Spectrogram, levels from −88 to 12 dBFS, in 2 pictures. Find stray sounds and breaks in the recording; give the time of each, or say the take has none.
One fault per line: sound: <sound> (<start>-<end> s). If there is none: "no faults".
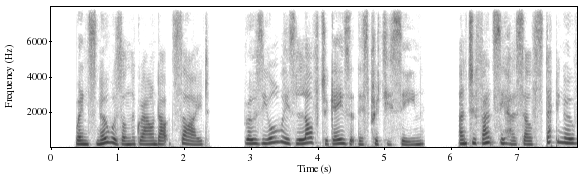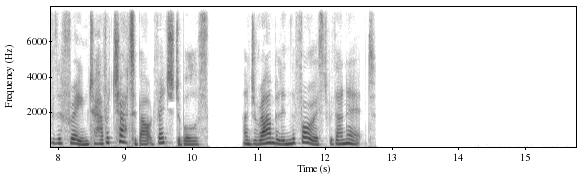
no faults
